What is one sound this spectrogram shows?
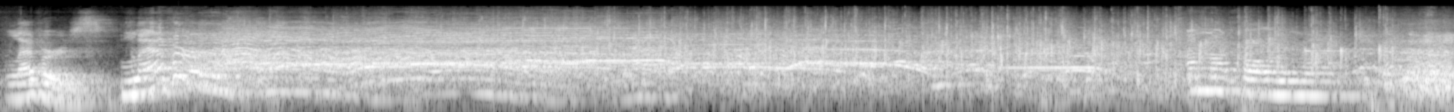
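An audience cheers and screams loudly.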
